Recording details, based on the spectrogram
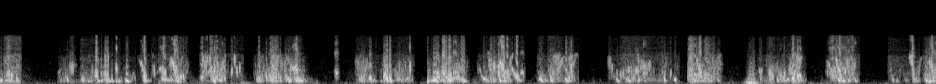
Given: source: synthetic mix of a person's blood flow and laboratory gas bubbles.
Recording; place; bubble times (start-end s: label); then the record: Doppler ultrasound of blood flow; subclavian vein
0.00-0.22 s: bubbles
0.57-0.77 s: bubbles
0.80-1.89 s: bubbles
1.99-2.43 s: bubbles
2.53-3.09 s: bubbles
3.34-3.40 s: bubbles
3.54-4.14 s: bubbles
4.27-4.70 s: bubbles
4.77-5.25 s: bubbles
5.37-5.79 s: bubbles
6.07-6.80 s: bubbles
6.88-7.23 s: bubbles
7.56-8.06 s: bubbles
8.25-8.60 s: bubbles
8.88-9.37 s: bubbles
From the record:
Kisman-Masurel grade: 343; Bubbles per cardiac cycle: rolling drumbeat, 9 or more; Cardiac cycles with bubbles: 100%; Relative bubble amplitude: loud (0.450 to 0.775); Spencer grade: 3 (all of the cardiac periods contain showers or single bubble signals, but not dominating or overriding the cardiac motion signals); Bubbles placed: anywhere in the cardiac cycle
